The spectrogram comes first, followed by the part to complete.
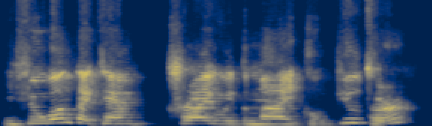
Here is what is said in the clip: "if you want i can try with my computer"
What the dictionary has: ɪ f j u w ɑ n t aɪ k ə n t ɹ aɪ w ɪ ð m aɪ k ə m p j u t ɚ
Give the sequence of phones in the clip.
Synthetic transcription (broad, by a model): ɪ f j u w ɑ n t aɪ k ə n t ɹ aɪ w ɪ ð m aɪ k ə m p j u t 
